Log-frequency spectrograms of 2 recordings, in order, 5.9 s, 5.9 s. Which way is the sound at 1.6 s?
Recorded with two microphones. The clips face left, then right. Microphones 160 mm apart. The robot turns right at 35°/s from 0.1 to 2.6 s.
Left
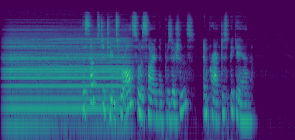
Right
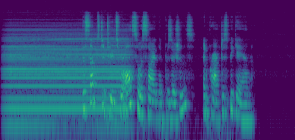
100° right.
